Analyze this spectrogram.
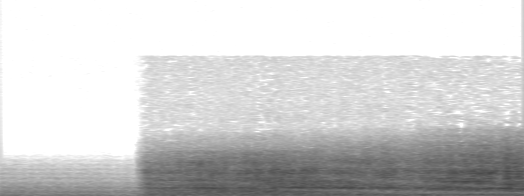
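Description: Several jet engines roar overhead.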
